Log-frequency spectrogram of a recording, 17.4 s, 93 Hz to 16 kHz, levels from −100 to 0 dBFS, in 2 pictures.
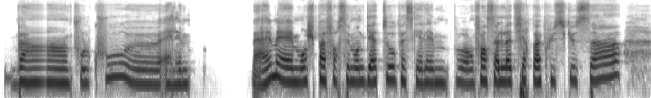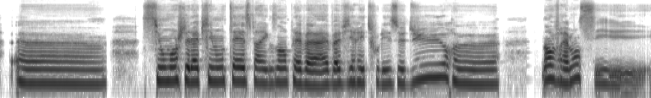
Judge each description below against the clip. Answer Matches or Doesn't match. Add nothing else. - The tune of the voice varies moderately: Doesn't match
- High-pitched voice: Matches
